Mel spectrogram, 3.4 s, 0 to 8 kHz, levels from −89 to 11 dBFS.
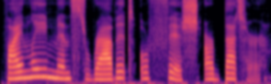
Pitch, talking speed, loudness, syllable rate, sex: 210 Hz, 125 wpm, -17 LUFS, 4.0 syllables/s, female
